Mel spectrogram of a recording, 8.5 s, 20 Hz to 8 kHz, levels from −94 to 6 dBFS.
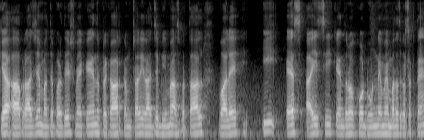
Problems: constant background noise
